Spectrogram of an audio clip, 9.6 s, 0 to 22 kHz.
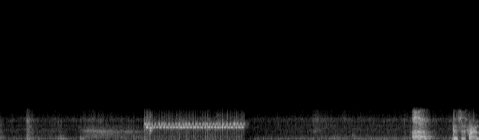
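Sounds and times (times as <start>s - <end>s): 
cell phone text message soft electronic tone: 2.9s - 4.9s
cell phone bright steady buzzing ring: 2.9s - 5.0s
speech: 9.2s - 9.5s.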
